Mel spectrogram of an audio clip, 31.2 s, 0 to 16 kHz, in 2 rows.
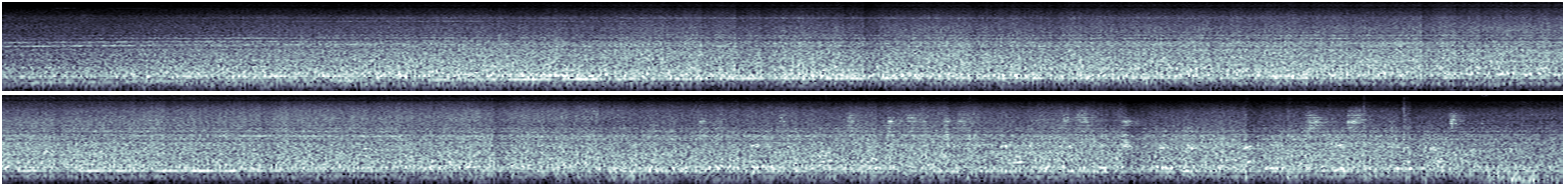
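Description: A pair of ČD electric locomotives, the lead one class 150, hauling an express train past with a loud steady rush of running gear and motors; a motor whine rises in pitch over the first few seconds and then holds steady. Near the end the coaches roll by with a run of wheel clicks over rail joints.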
